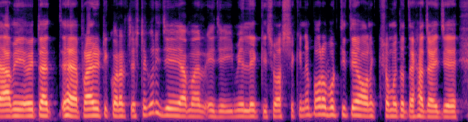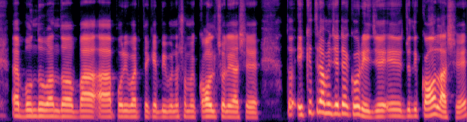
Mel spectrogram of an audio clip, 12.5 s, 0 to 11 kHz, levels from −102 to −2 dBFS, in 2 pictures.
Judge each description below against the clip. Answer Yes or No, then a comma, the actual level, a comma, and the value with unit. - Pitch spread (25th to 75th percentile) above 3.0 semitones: No, narrow, 2.6 semitones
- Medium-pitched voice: Yes, medium, 165 Hz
